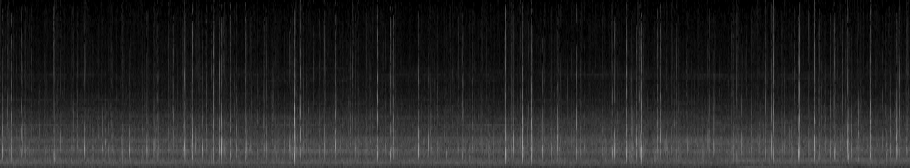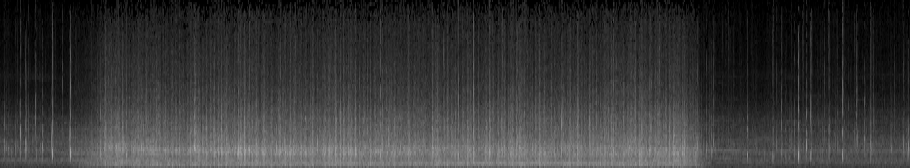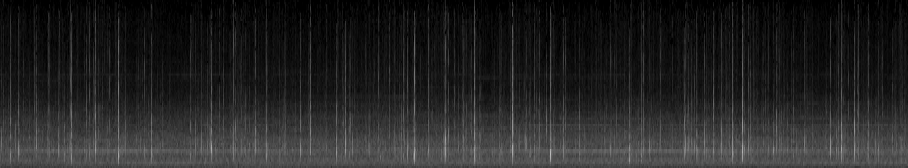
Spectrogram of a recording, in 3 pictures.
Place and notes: Valparaíso, Valparaíso Region, Chile - Snapping shrimp and motors in Muelle Prat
